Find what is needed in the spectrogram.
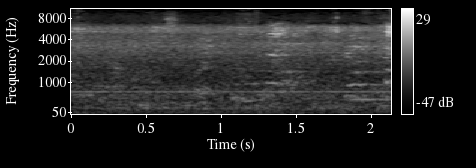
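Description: Busy restaurant din: indistinct chatter of many diners over a steady background noise, with a thin steady tone running underneath.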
